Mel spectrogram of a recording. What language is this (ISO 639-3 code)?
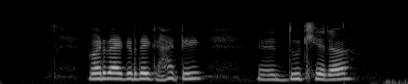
nep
